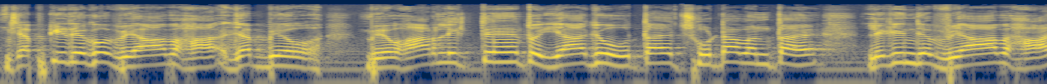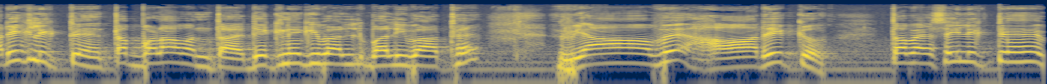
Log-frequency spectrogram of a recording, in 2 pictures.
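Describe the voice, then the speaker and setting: A man's voice: high voice, moderate pace, fairly bright tone. A man teaching an exam-prep spelling class, repeating each word and quizzing his students. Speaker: Hindi teacher.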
